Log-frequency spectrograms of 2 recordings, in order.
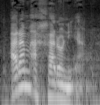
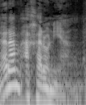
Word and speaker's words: Aram Aharonian: Aram Aharonian. Sí, lo dije bien. Aram Aharonian.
